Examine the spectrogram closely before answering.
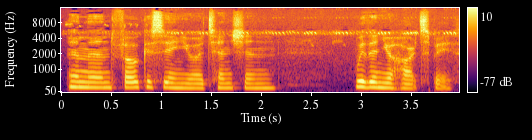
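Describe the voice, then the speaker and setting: A woman guiding a yoga nidra meditation in a gentle, unhurried manner with long pauses. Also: medium pitch, fairly even intonation, a little hiss or hum. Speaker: meditation guide. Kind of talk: guided yoga nidra meditation, soothing narration.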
